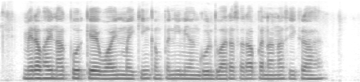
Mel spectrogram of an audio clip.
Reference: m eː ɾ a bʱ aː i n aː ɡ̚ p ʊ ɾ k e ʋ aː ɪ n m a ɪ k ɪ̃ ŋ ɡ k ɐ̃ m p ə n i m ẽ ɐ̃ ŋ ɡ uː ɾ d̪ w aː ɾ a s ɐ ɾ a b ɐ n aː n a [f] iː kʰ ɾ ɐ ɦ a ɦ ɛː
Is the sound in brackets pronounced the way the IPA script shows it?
no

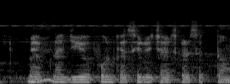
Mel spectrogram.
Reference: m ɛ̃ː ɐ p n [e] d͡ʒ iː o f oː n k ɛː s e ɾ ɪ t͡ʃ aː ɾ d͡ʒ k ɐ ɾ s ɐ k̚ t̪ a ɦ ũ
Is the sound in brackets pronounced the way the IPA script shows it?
no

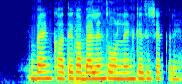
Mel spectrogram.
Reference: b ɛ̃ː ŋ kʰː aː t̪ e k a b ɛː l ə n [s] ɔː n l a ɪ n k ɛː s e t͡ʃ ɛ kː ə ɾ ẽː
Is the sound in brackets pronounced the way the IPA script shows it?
yes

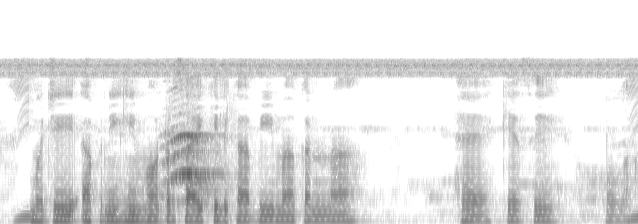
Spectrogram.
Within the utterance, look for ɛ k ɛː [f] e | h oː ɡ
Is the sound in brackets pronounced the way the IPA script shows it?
no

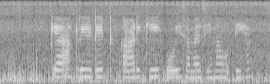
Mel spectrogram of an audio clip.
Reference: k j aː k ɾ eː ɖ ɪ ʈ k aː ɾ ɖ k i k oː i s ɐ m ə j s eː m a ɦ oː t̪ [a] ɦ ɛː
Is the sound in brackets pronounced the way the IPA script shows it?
no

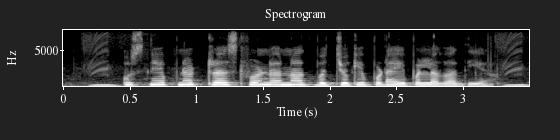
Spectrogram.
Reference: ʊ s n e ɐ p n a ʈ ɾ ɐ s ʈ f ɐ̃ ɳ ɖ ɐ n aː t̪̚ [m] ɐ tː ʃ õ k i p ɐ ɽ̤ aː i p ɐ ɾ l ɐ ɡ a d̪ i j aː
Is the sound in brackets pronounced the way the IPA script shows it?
no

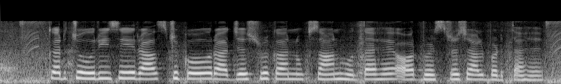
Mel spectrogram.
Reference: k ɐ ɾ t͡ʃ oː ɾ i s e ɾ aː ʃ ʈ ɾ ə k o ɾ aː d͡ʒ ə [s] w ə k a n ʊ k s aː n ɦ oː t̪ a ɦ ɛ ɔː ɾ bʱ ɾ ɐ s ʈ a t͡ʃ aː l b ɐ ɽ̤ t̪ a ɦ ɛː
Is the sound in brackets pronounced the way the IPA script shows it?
no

